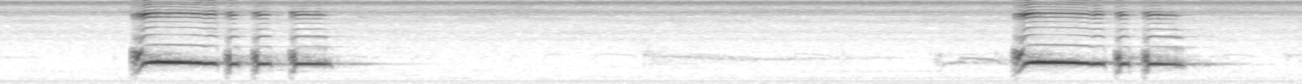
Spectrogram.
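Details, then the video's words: Zebra dove of a local Indonesian strain, in a lure recording for stimulating other doves, gives two cooing phrases about three seconds apart. Each phrase is a drawn-out coo followed by three quick staccato notes, over a faint constant hum. "PANCINGAN PERKUTUT GACOR"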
